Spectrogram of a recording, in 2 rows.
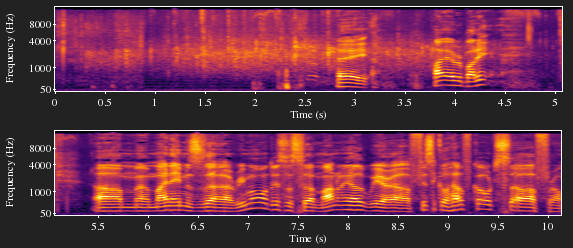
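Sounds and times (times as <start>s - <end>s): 
audience clapping for two physical health coaches at an event: 0.0s - 5.2s
speech: 2.8s - 4.4s, 5.5s - 10.1s.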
